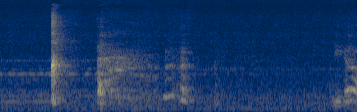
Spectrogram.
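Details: Child sneezing: a sharp burst then a second explosive sneeze, followed by faint voice sounds.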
